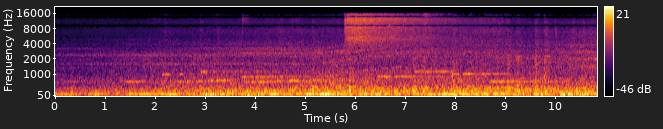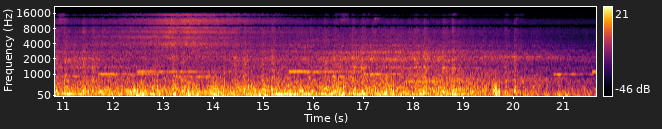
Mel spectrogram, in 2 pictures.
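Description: JR 205 series electric commuter train pulling out of the station and running past on the rails: a low hum and wheel rumble, with motor tones that step up in pitch as it gathers speed. A high hiss joins about six seconds in, and the sound eases off near the end as the last car goes by.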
